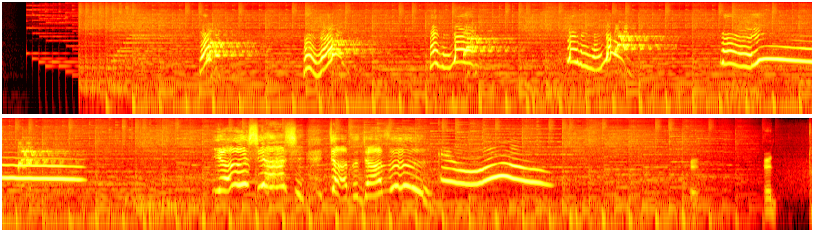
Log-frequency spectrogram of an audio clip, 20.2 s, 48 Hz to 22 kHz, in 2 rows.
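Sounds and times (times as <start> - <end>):
puppy barking and yelping while performing a trick: 2.5 - 8.5, 9.0 - 11.2, 15.1 - 17.1
speech: 13.8 - 15.9, 19.7 - 20.2.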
